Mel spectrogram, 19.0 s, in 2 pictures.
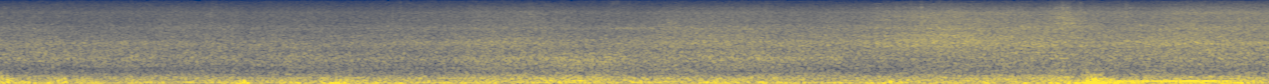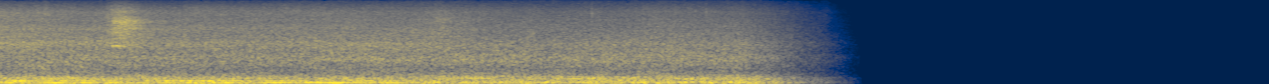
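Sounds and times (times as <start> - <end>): low engine hum: 0.0 - 15.7
city traffic rumble: 0.0 - 15.9
dull low thump: 8.1 - 8.5.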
